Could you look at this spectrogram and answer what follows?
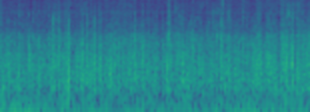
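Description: Noon rain pours down over rice-planting fields, a dense, constant close-up patter of drops hitting surfaces with no other sounds.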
